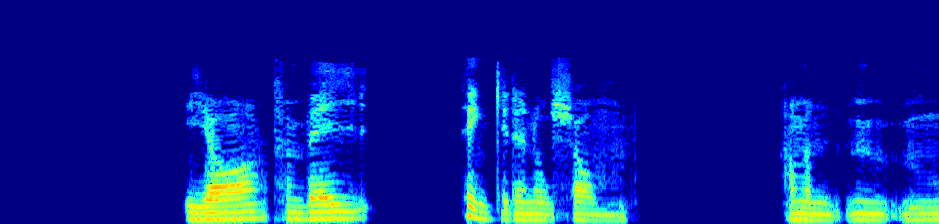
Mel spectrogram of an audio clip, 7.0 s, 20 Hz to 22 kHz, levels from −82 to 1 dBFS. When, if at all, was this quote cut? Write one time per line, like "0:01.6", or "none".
0:02.1
0:03.4
0:04.1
